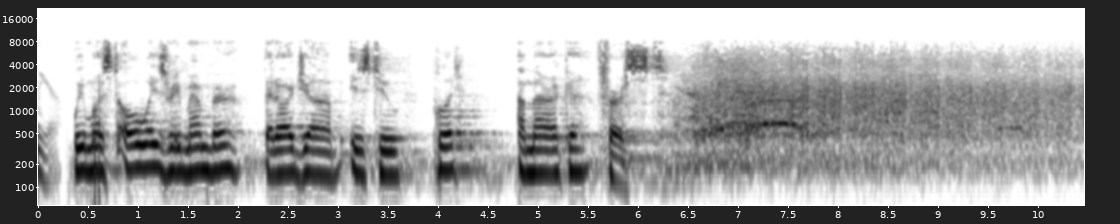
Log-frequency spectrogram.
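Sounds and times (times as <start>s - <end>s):
speech: 0.0s - 6.8s
audience applause: 6.4s - 10.4s
faint cheering: 6.5s - 10.4s.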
